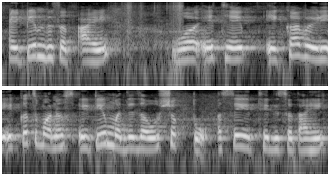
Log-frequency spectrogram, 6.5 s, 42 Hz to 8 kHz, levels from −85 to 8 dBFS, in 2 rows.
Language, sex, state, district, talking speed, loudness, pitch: Marathi, female, Maharashtra, Chandrapur, 155 wpm, -13 LUFS, 275 Hz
